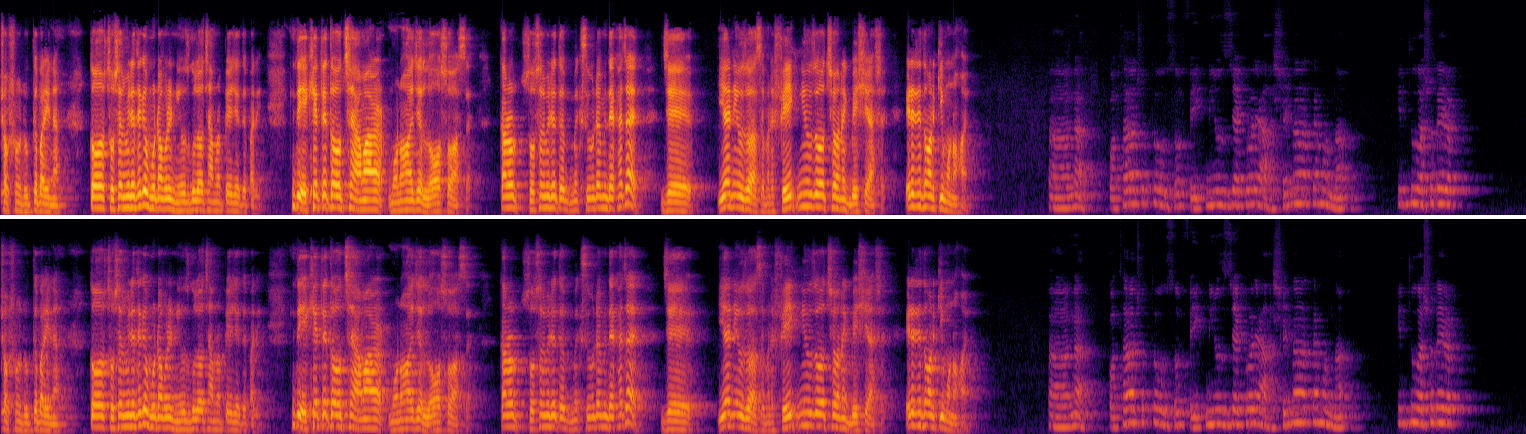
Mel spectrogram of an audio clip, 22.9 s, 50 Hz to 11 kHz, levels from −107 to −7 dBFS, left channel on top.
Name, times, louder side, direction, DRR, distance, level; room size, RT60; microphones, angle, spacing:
voice 1, 0.0-7.1 7.5-10.4 10.8-13.3 13.6-14.5, left 6 dB, 50° left, 0.3 m, -28 dB
voice 2, 15.7-16.3 16.6-20.2 21.0-21.8, right 2 dB, 80° right, 2.4 m, -47 dB
7.4 x 6.4 x 6.0 m
head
